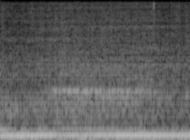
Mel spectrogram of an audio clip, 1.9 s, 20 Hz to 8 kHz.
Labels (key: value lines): label: anthrophony, boat engine
recorder: SoundTrap 500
